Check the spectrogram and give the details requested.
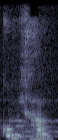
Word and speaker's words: Qumran: A pronúncia certa é Qumran.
